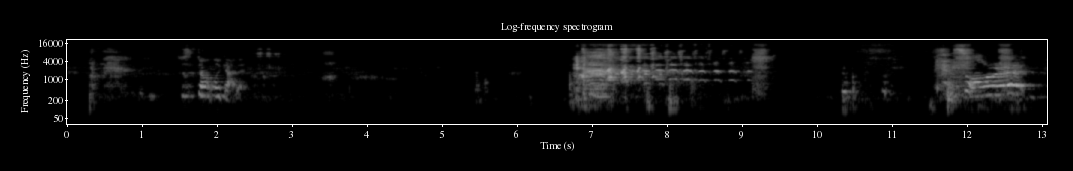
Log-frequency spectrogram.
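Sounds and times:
girls laughing loudly: 6.8 - 9.4.

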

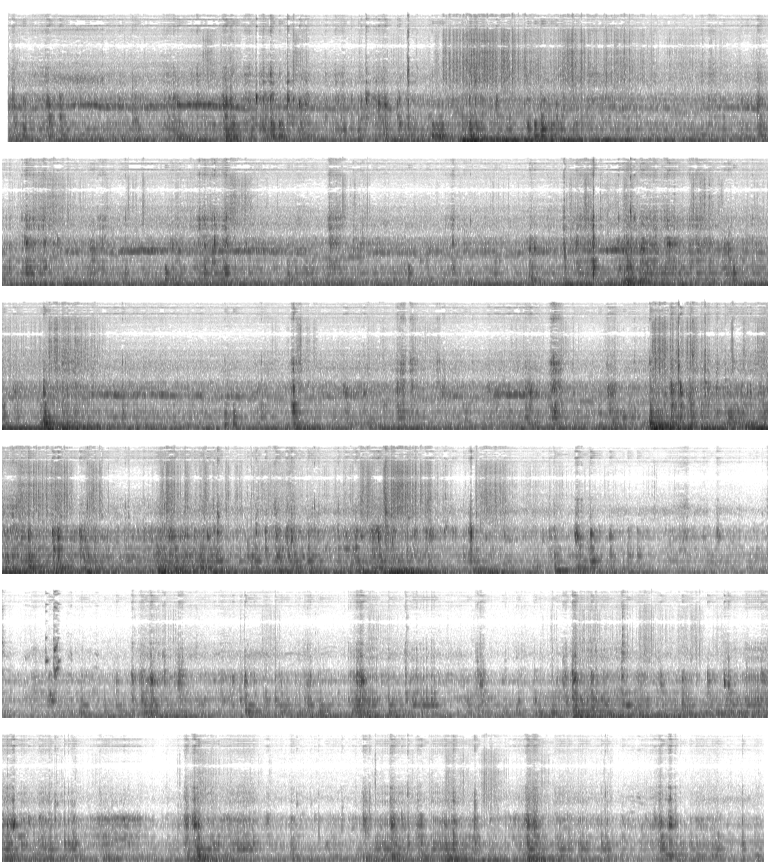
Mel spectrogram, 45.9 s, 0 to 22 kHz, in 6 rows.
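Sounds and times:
water rushing against boat hulls: 0.1 - 30.6, 31.2 - 45.9
loud water splashing: 21.8 - 28.7.

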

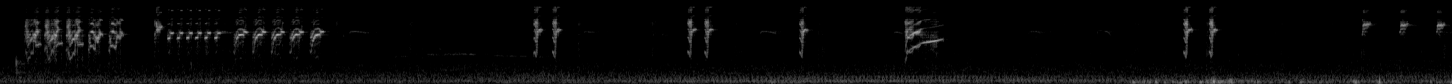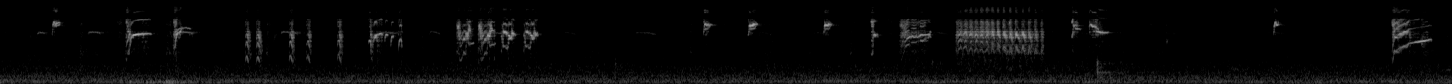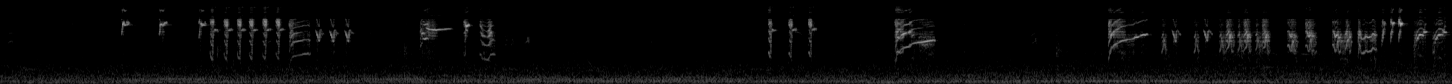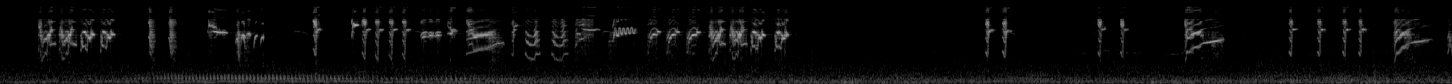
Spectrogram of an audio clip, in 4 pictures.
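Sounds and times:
bird singing: 0.2 - 6.1, 6.8 - 8.3, 8.9 - 9.6, 13.5 - 26.4, 27.2 - 27.5, 28.4 - 29.2, 30.2 - 34.5, 36.1 - 37.3, 38.0 - 38.5, 39.3 - 51.6, 53.4 - 53.8, 54.4 - 58.0.

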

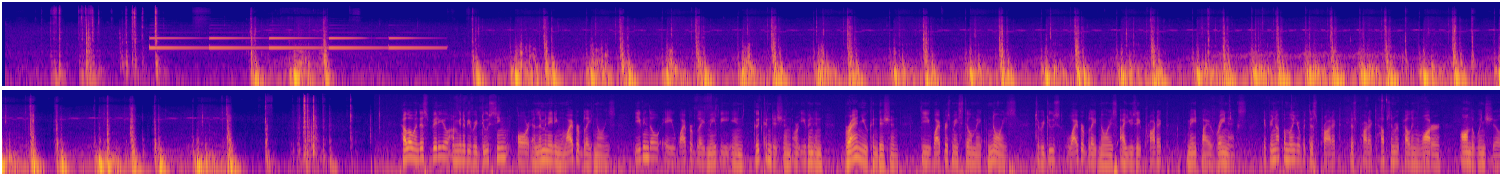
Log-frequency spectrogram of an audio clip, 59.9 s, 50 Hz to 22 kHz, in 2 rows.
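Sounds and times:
car warning chime: 2.8 - 9.0, 11.1 - 30.6
windshield wipers rubbing glass: 4.9 - 7.3, 9.3 - 36.8.

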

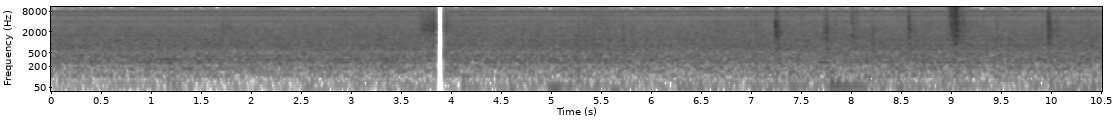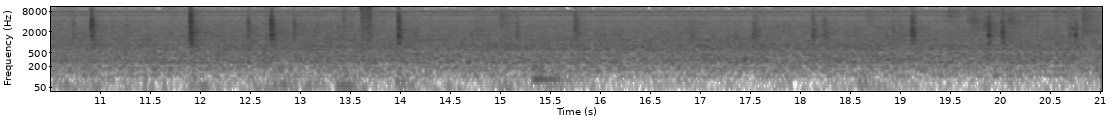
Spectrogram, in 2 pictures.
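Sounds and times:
plastic cables clicking: 6.5 - 16.1, 16.8 - 21.0.

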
